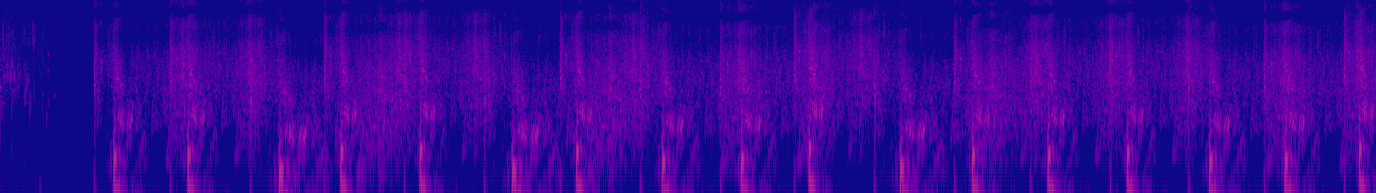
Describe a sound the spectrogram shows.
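Water splashes rhythmically as a swimmer paddles.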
